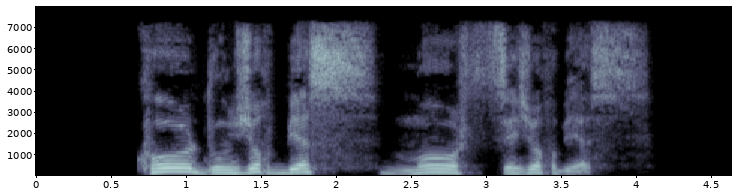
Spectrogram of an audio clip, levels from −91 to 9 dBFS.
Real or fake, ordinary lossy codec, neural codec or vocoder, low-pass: real; MP3, 64 kbps; none; 7.2 kHz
